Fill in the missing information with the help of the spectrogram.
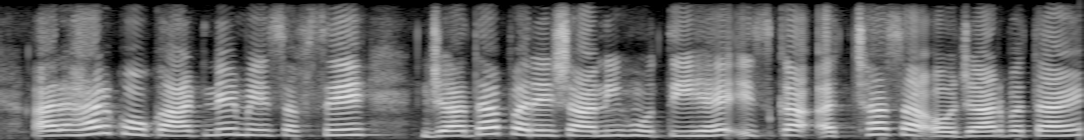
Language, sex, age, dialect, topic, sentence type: Hindi, female, 25-30, Awadhi Bundeli, agriculture, question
